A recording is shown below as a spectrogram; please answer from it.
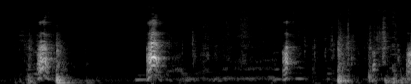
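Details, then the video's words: Domestic dog barking in a short, uneven series: four sharp, harsh barks about a second apart, the second one loudest, with quieter rough yelps between them and otherwise little background sound. "Funny Dogs Barking Compilation"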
